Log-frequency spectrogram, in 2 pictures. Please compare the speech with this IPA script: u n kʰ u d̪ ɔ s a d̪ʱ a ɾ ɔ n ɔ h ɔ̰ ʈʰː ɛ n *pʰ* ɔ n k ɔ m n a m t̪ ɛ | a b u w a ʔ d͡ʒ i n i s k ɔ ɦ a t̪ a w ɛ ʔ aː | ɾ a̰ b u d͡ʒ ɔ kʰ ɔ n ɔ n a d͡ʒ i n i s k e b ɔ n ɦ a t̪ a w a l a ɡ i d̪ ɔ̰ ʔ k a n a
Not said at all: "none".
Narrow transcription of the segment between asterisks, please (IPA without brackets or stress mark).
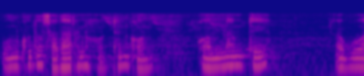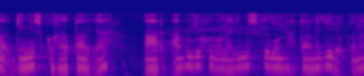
kʰ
